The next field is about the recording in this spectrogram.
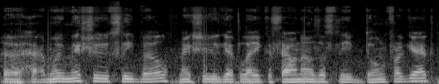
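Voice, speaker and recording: A young man streaming late at night from home, answering live chat in a relaxed, rambling way, often laughing and trailing off. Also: mid-range voice, normal speed, a little hiss or hum, poor audio.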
